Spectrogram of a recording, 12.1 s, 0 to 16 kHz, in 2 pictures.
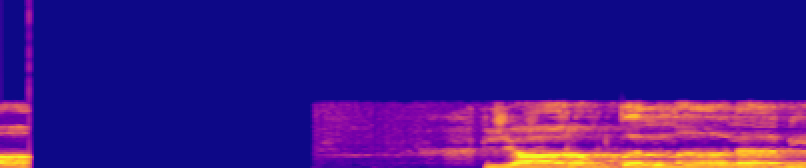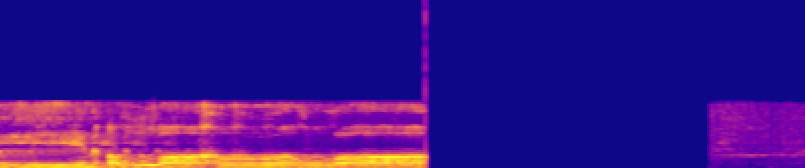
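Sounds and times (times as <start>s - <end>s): person chanting: 0.0s - 0.2s, 3.5s - 9.3s.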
